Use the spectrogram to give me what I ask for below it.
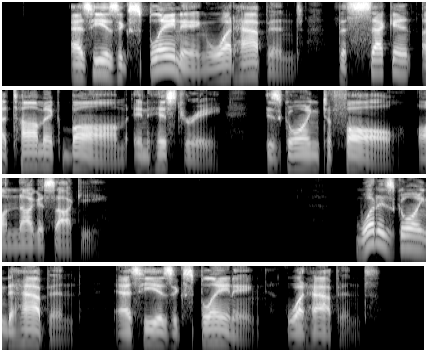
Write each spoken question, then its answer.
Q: What is going to happen as he is explaining what happened?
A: As he is explaining what happened, the second atomic bomb in history is going to fall on Nagasaki.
